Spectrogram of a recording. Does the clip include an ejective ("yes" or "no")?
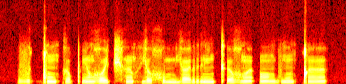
yes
